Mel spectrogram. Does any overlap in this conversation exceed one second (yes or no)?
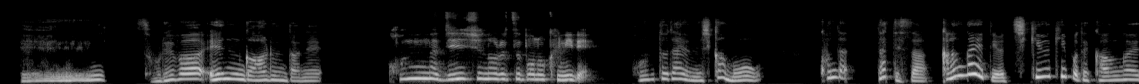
no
